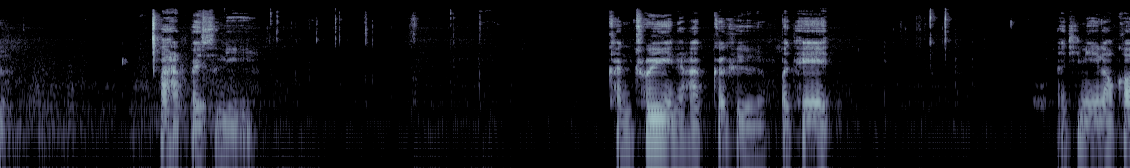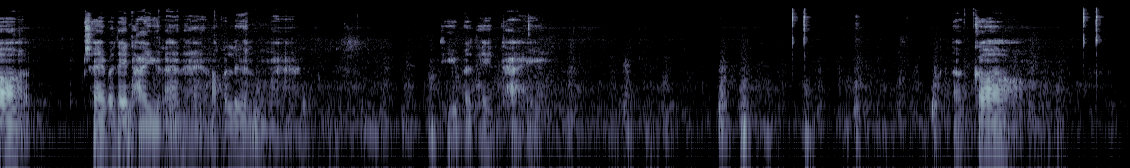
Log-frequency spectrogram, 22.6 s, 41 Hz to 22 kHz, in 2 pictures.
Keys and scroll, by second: 2.7-3.7 typing.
